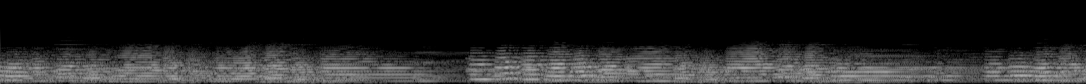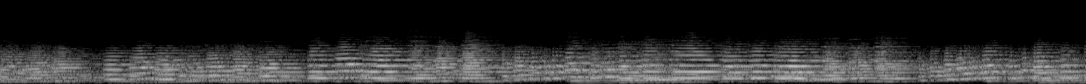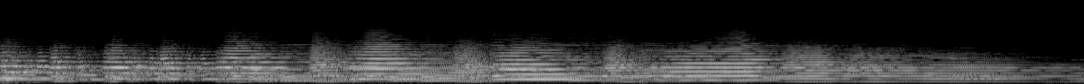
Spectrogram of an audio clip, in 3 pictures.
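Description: Tenor trombone playing a melodic solo line with grand piano accompaniment, with short breaks in the line around four and ten seconds and a few gliding slides in pitch near the two-thirds mark.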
